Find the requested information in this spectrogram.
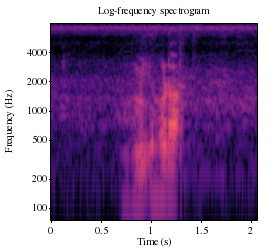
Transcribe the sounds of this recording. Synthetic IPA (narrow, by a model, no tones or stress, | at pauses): umiʔɦɔɽa̰ʔ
